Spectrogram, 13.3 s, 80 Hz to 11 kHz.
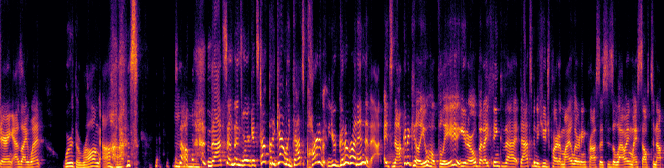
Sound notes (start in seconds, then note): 3.1 all laugh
